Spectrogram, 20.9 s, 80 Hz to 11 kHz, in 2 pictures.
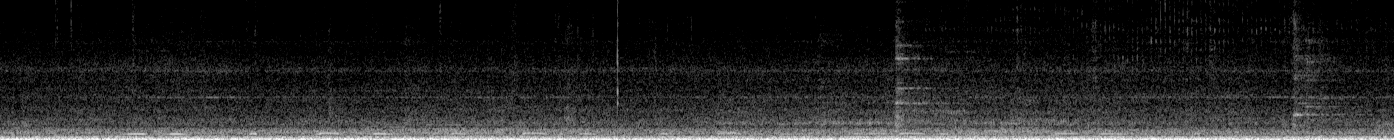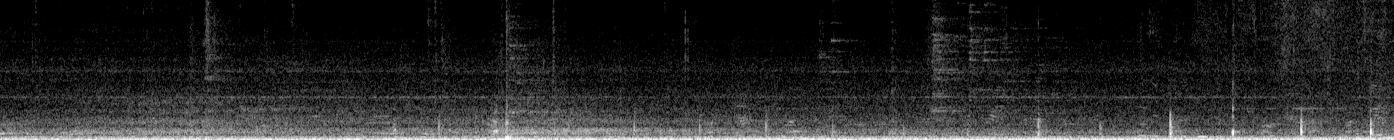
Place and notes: {"title": "Danzig, Polen - Ulica Straganiarska, Danzig - distant music from 30 years' Solidarność festival, passers by", "date": "2010-08-31 17:28:00", "description": "Ulica Straganiarska, Danzig - distant music from 30 years' Solidarność festival, tinkling from glass container, passers by, distant building sites. [I used Olympus LS-11 for recording]", "latitude": "54.35", "longitude": "18.65", "altitude": "8", "timezone": "Europe/Warsaw"}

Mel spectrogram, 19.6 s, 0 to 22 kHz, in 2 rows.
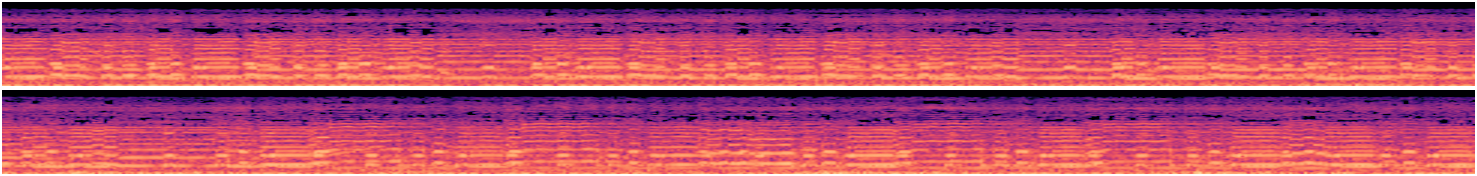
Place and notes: {"title": "M.Lampis: Cabras - Su Ballu Zoppu", "latitude": "39.93", "longitude": "8.53", "altitude": "8", "timezone": "GMT+1"}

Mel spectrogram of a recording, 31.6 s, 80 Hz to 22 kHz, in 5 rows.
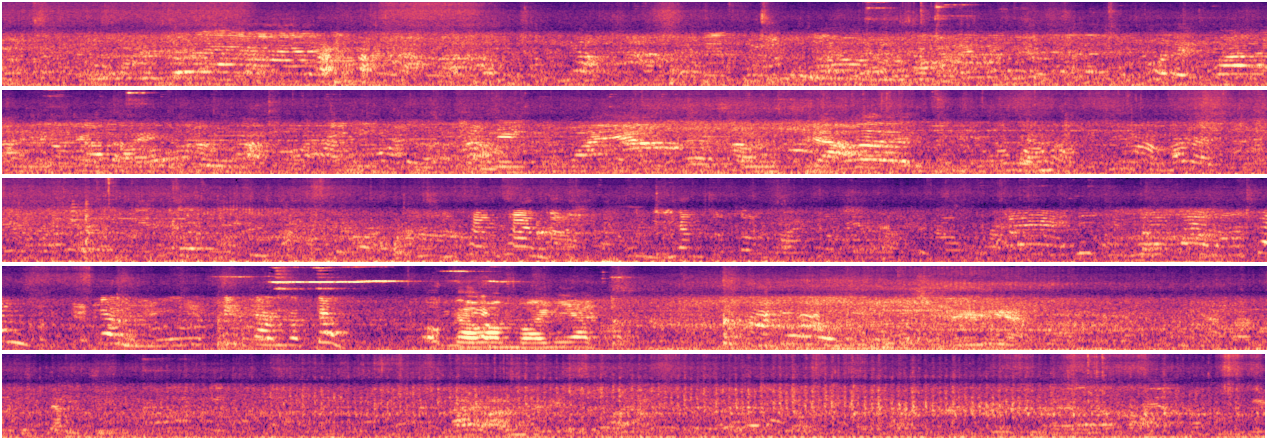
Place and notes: {"title": "Aly., Nanxing Ln., Nantun Dist., Taichung City - vendors peddling", "date": "2017-09-24 10:54:00", "description": "walking in the Traditional Markets, traffic sound, vendors peddling, Binaural recordings, Sony PCM D100+ Soundman OKM II", "latitude": "24.14", "longitude": "120.64", "altitude": "60", "timezone": "Asia/Taipei"}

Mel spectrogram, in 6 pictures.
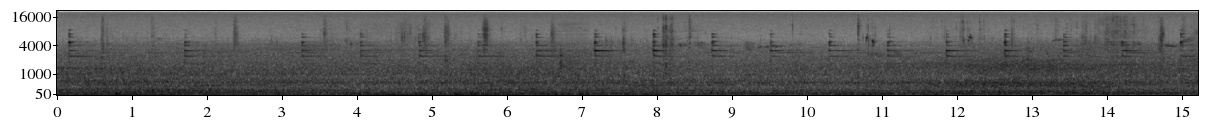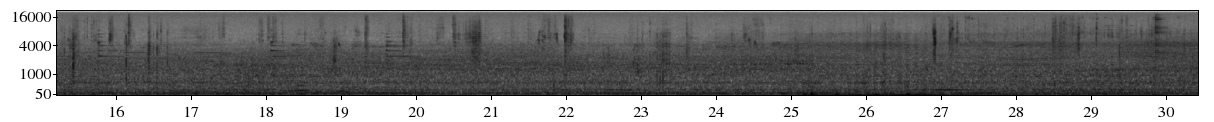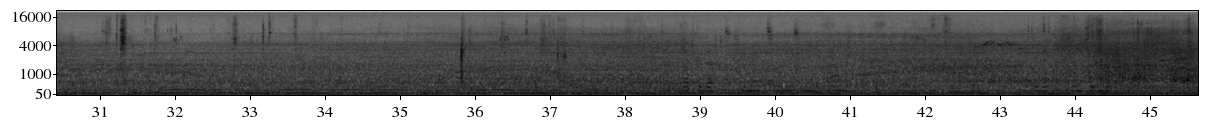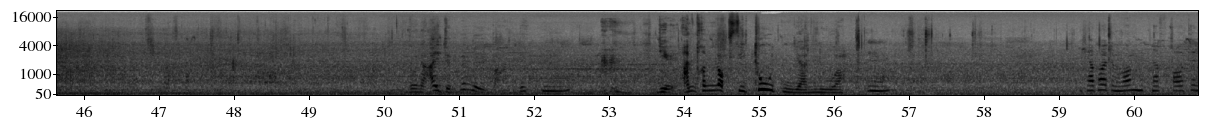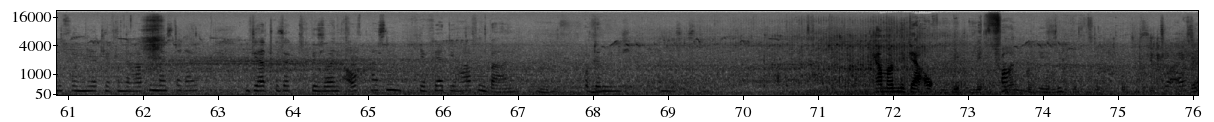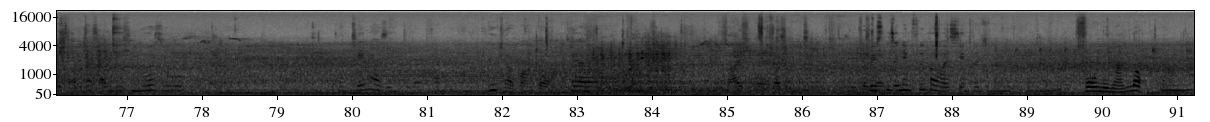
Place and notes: {"title": "Hafen, Braunschweig, Deutschland - die Hafenbahn", "date": "2013-04-15 14:51:00", "description": "Braunschweiger Hafen, Diskussion über die Hafenbahn, Projekt: TiG - Theater im Glashaus: \"über Land und Mehr - Berichte von einer Expedition zu den Grenzen des Bekannten\". TiG - Theater im Glashaus macht sich 2013 auf zu Expeditionen in die Stadt, um das Fremde im Bekannten und das Bekannte im Fremden zu entdecken. TiG, seit 2001 Theater der Lebenshilfe Braunschweig, ist eine Gruppe von Künstlerinnen und Künstlern mit unterschiedlichen Kompetenzen, die professionell erarbeitete Theaterstücke, Performances, Musik und Videofilme entwickelt.", "latitude": "52.31", "longitude": "10.49", "altitude": "67", "timezone": "Europe/Berlin"}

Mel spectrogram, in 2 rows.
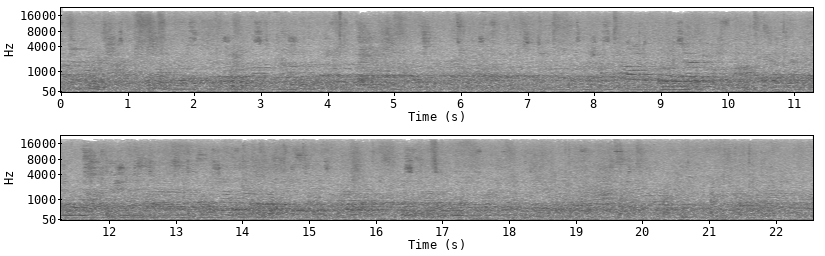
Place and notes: {"title": "Düsseldorf, Grabbeplatz, Kunstsammlung NRW, ground floor - düsseldorf, grabbeplatz, ground floor", "date": "2011-01-25 14:25:00", "description": "inside the museum ground floor area.\nvistors passing by speaking, steps, sounds of video documentations nearby.\nsoundmap d - social ambiences, art spaces and topographic field recordings", "latitude": "51.23", "longitude": "6.78", "altitude": "43", "timezone": "Europe/Berlin"}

